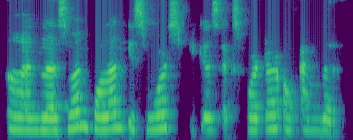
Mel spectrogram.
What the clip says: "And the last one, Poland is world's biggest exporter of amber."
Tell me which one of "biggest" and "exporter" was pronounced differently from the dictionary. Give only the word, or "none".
biggest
